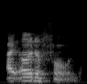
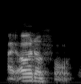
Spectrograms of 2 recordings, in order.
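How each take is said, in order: First: The two T sounds merge into one. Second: The two T sounds merge into one.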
